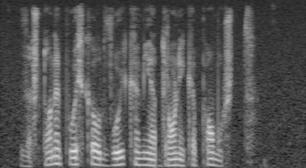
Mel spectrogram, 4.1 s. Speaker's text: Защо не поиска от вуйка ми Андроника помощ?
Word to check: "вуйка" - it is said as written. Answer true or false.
true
